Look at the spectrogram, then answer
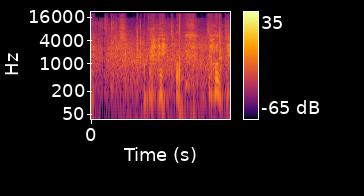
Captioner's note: Xhekaj laughs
